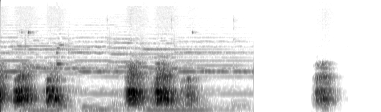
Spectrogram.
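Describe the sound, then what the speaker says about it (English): A pet dog barks nearby in a quiet room: a quick double bark, then a pair of louder barks with a trailing whine, and after a pause one last single bark. "Sorry, my dog's barking."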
